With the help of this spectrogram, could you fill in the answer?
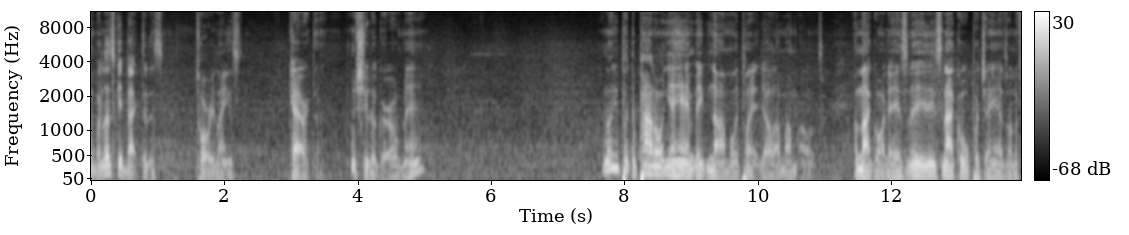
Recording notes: Live from LAX. Records from LAX as he's flying back to Atlanta from LA.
